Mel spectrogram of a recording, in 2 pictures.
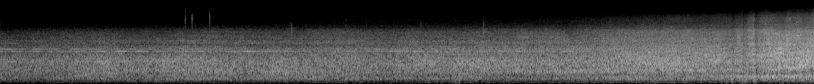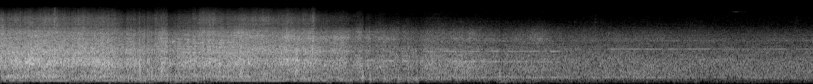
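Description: NS SGMm Sprinter electric train passing over a level crossing: its rumble and rail noise swell to a peak about eight to eleven seconds in, then fade. The crossing's bells ring faintly and steadily near the start.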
